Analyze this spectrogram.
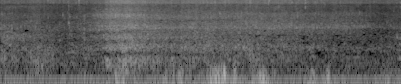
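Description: Small sea waves washing against a rocky shore, with a low steady rumble underneath; the wash swells about a second in.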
